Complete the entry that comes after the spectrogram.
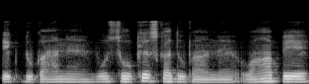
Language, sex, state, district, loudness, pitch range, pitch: Hindi, male, Bihar, West Champaran, -17 LUFS, 120-130 Hz, 125 Hz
